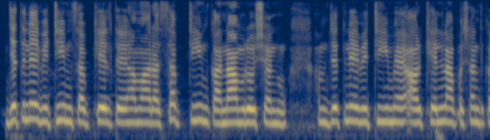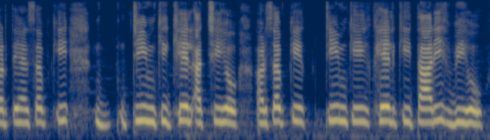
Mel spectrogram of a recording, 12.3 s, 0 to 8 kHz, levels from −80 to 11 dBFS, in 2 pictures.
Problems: constant background noise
